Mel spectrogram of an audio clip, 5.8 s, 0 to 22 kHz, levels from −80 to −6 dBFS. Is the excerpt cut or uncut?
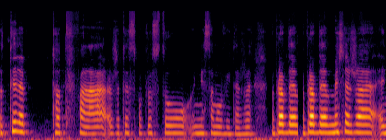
cut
